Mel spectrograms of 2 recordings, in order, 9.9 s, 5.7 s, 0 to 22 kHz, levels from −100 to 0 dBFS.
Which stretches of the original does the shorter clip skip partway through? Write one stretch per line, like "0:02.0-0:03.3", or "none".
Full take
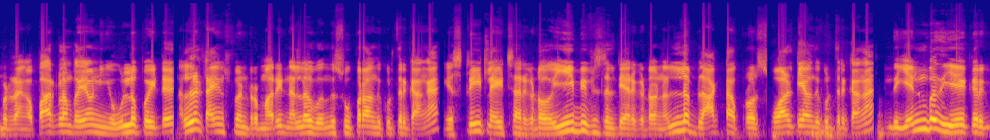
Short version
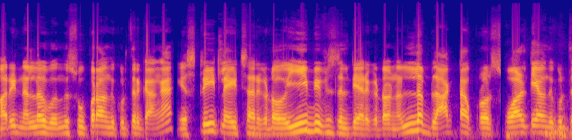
none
